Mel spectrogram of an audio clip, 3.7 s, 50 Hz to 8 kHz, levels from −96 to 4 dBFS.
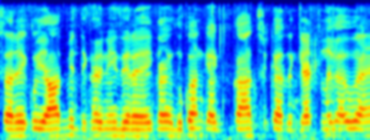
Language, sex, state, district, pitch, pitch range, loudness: Hindi, male, Rajasthan, Bikaner, 145 Hz, 145-150 Hz, -18 LUFS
